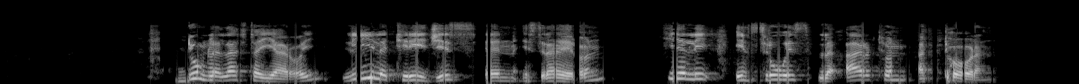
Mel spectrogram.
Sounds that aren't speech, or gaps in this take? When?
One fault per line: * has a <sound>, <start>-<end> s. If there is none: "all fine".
* has a dropout, 5.7-5.8 s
